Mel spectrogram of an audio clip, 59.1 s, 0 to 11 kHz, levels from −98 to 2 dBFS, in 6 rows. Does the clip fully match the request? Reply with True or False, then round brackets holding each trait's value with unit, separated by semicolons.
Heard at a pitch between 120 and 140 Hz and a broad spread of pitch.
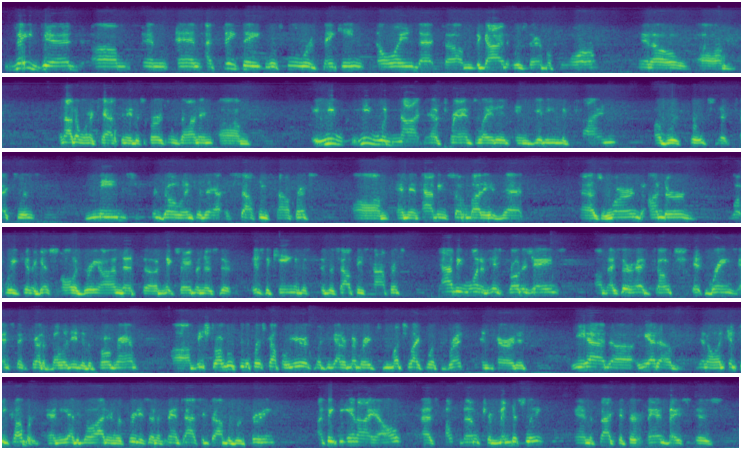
False (135 Hz; 3.9 semitones)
